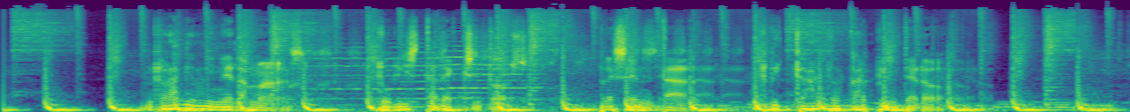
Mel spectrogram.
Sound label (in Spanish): efectos radio; PRESENTACION; radio minera mas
